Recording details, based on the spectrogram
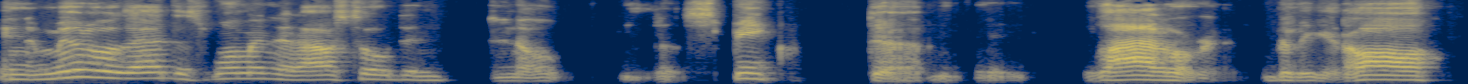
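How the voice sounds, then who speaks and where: A middle-aged woman giving a storytelling presentation as a guest speaker over a video call, lively and acting out the voices of the people in her stories. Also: low voice, measured pace, lo-fi sound. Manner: animated, acts out quoted voices.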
